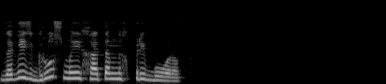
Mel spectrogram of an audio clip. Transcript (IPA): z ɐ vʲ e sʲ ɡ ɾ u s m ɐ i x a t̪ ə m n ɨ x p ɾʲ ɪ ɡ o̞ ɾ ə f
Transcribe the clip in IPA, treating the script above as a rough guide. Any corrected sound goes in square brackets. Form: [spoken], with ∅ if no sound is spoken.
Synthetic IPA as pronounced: z ɐ vʲ e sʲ ɡ ɾ u s m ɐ i x a t̪ ə m n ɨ x p ɾʲ ɪ [b] o̞ ɾ ə f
